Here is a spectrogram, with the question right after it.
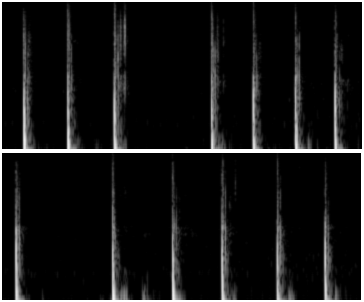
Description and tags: Stone Strike/Hit
hit, impact, strike, stone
